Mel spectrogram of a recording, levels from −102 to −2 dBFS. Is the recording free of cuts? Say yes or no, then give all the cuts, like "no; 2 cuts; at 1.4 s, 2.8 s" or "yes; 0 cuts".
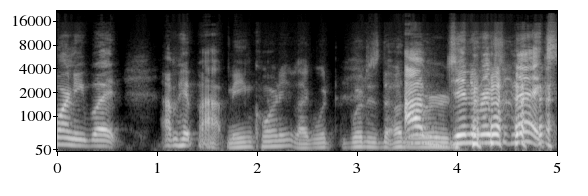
no; 1 cut; at 1.7 s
